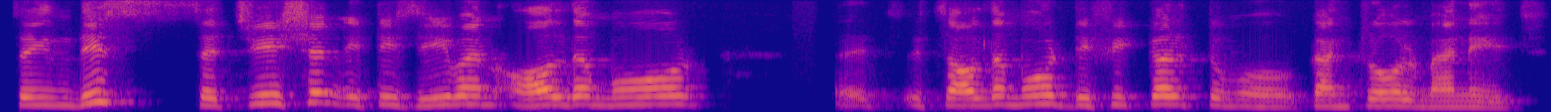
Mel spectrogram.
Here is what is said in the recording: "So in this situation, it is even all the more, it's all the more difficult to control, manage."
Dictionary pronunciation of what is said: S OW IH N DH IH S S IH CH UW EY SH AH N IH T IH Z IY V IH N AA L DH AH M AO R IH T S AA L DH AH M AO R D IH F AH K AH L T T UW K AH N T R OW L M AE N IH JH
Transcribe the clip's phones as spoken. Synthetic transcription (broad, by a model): S OW IH N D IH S S IH CH UW EY SH AH N IH T IH Z IY V IH N AA L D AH M AO R IH T S AA L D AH M AO R D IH F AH K AH L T T UW K AH N T R OW L M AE N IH JH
